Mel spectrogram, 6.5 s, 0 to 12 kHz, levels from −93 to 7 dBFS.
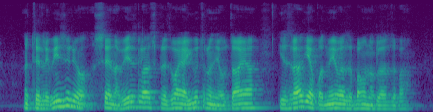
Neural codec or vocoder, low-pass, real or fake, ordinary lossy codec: none; 10.8 kHz; real; none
